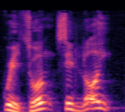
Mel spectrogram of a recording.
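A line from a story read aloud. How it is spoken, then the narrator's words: Angry shout. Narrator (Vietnamese): ông ta ... giận dữ hét lên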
